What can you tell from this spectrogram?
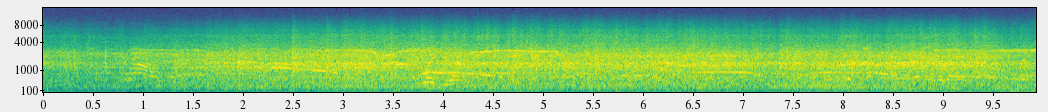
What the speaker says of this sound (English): And this crowd erupts on the near side.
